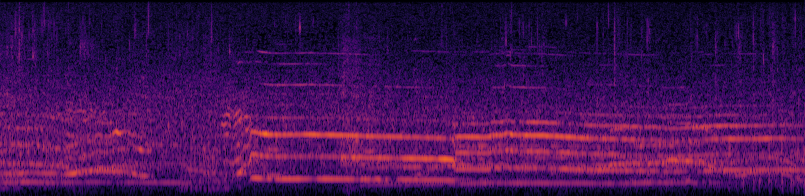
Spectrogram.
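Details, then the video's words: Several wolves howling at once, long held notes at different pitches layered over each other, with some voices sliding upward mid-clip and others holding flat, continuous tones. "Wolf Song"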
